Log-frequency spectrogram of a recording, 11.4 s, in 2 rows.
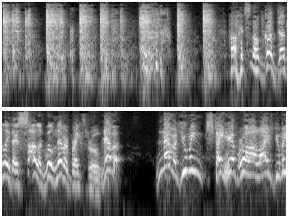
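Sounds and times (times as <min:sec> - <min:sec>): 
heavy metal levers striking locked brass doors: 0:00.0 - 0:04.4
speech: 0:04.6 - 0:08.1, 0:08.8 - 0:11.3.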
